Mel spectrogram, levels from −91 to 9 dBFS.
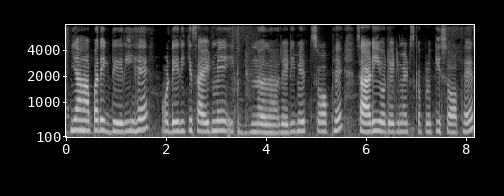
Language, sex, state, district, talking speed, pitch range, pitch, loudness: Hindi, female, Chhattisgarh, Raigarh, 155 wpm, 225-255 Hz, 235 Hz, -18 LUFS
